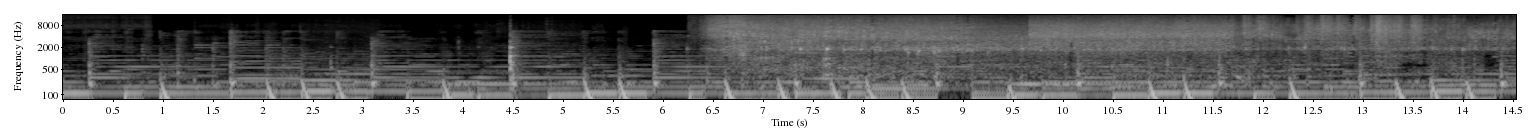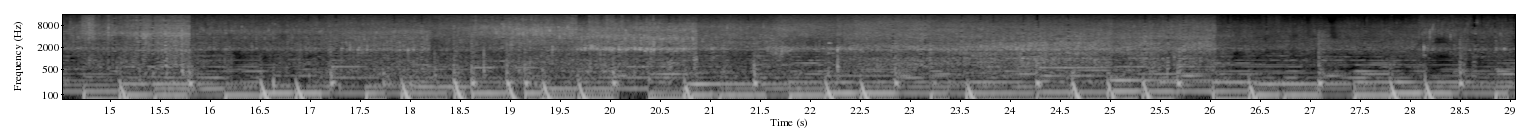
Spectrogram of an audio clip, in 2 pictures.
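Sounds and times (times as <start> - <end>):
chicken sizzling in a pan: 6.4 - 29.0.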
